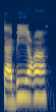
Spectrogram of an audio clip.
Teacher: تَبِعَ، آئین ہے، آئین کو حلق کے درمیان سے ہم نے ادا کرنا ہے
